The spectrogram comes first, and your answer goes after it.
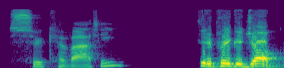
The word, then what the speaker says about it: Sukhavati: Speaking of your wellness journey, I'll try and pronounce it correctly. It's Sukhavati.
